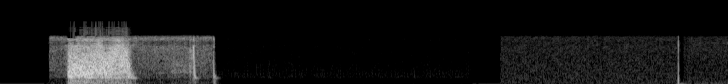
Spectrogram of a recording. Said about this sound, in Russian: да, это не вентилятор, это трансивер КВ шумит.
